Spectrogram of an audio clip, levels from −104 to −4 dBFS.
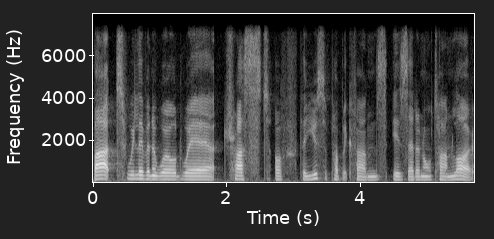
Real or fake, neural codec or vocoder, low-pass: real; none; 7.2 kHz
